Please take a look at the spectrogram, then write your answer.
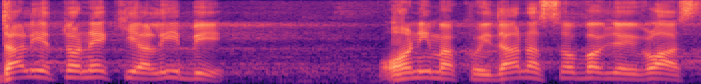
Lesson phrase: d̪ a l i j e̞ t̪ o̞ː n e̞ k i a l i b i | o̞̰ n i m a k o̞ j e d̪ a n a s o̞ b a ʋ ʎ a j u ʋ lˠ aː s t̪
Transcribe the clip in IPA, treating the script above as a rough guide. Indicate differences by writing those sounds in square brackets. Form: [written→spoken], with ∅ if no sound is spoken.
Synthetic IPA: d̪ a l i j e̞ t̪ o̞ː n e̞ k i a l i b i | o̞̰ n i m a k o̞ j [e→i] d̪ a n a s o̞ b a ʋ ʎ a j u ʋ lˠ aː s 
